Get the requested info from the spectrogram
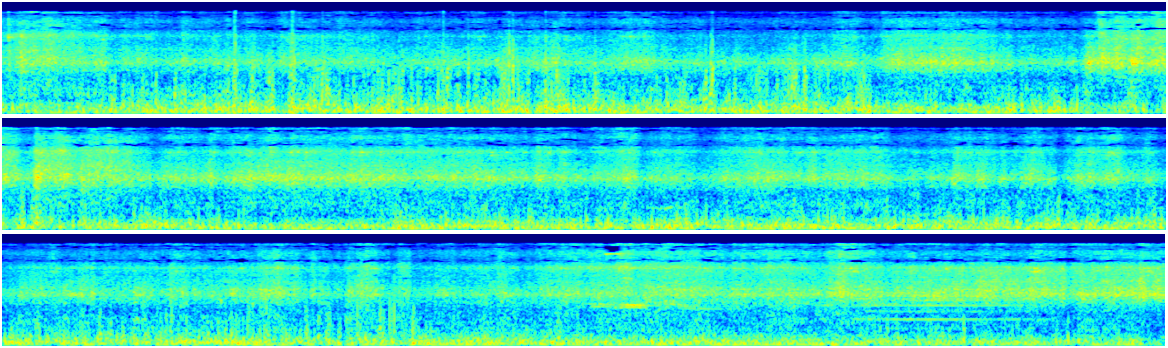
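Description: Steady rush of wind buffeting the microphone at an open window of a moving passenger train, over the train's running noise.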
